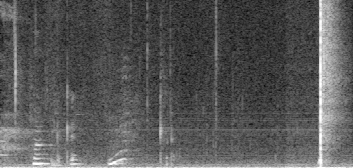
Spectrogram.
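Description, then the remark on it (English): A single sharp whip crack from a cane striking a woman, loud and sudden, snaps near the end, after a few seconds of faint voices and low murmuring. “Oh, a little whip sound in there.”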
